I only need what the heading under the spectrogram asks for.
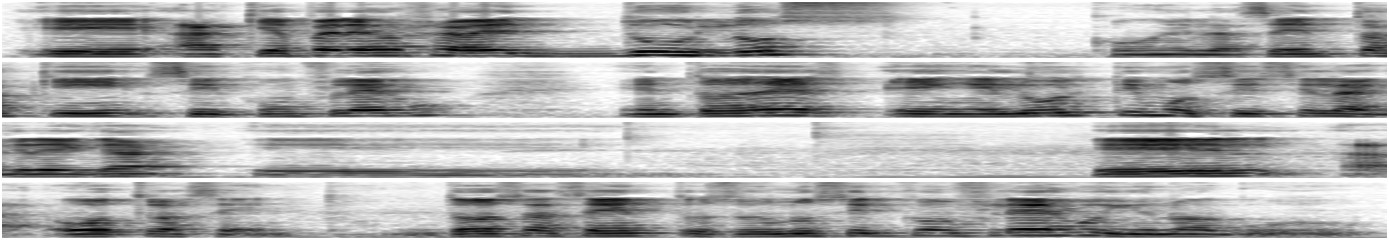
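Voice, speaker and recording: A man's voice: medium pitch, unhurried, a bit bright, roomy sound. A man teaching a grammar lesson, explaining step by step and often checking in with his listeners. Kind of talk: classroom lecture.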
